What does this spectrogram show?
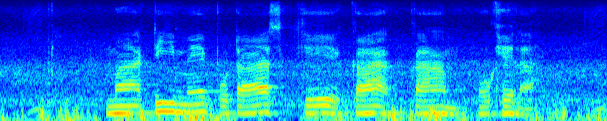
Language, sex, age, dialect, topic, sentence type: Bhojpuri, male, 25-30, Western, agriculture, question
